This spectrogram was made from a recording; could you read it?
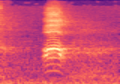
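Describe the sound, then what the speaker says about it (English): A crow gives one loud, harsh caw, close by, over a quiet background with no voices. "we've been joined by a very loud, very noisy crow"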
